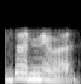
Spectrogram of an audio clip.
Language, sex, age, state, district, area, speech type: Marathi, female, 45-60, Maharashtra, Nanded, rural, conversation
